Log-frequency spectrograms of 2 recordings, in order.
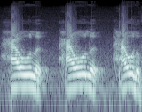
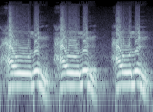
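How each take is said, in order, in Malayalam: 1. വാക്ക് അവസാന വ്യഞ്ജനത്തിൽ ഒന്നും ചേർക്കാതെ നിൽക്കുന്നു. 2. വാക്ക് 'un' എന്ന നാസിക ശബ്ദത്തിൽ അവസാനിക്കുന്നു. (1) "പറയേണ്ടത് ഫുൾ സ്റ്റോപ്പിൽ" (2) "എഴുതിയേക്കുന്ന ഹൗലുൻ"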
